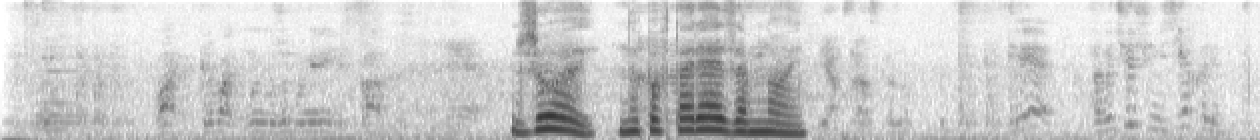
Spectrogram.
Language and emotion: Russian, neutral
